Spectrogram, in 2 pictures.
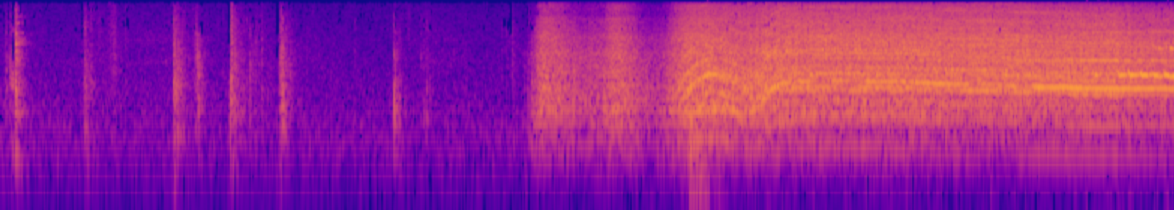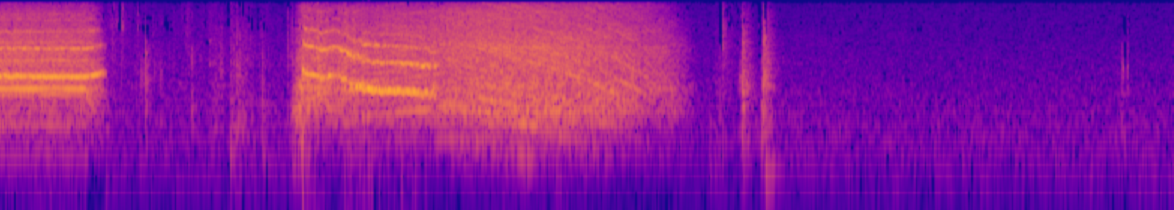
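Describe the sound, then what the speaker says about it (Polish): A power drill bores holes into a wooden log, whining in two sustained bursts of several seconds each, framed by short clicks and knocks before and after, with quiet gaps between. "A więc bierzemy wiertarkę i robimy otwory."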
